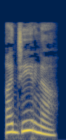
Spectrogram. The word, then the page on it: ಅಜೀರ್ಣ: ajīrṇa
